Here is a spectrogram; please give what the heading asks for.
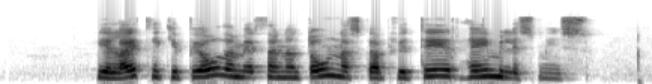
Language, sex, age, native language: Icelandic, female, 40-49, Icelandic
